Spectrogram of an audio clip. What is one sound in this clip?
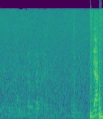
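A middle-aged man laughs into a microphone.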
